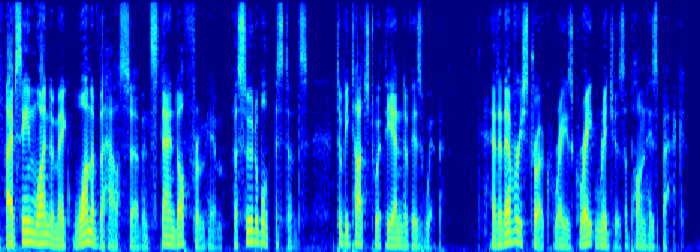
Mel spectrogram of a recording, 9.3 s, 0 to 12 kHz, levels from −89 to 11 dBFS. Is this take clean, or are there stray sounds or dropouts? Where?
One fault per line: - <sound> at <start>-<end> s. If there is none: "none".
- dropout at 3.6-3.7 s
